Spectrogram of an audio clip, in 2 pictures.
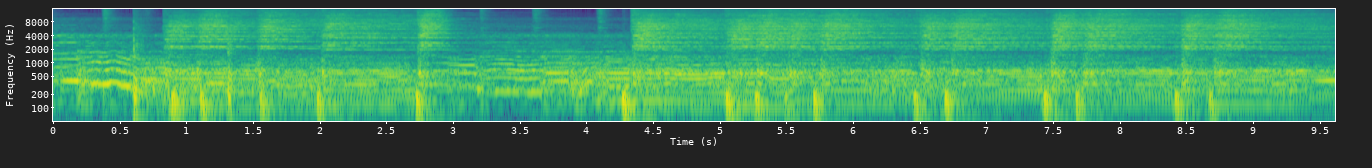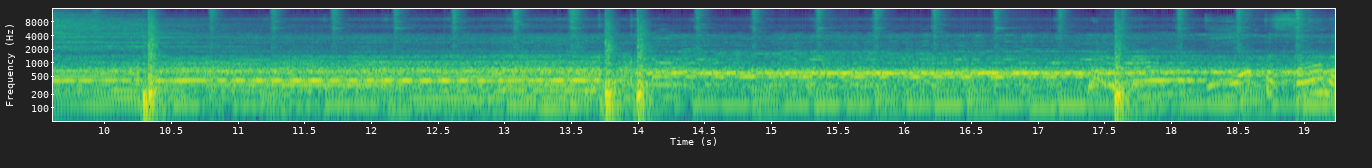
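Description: Acoustic drum kit played along to a rock track: bass drum and snare hits under a wash of crash cymbals for the first half, then from about ten seconds in a tighter, even beat of sharp cymbal ticks. The recorded song's guitar sounds underneath.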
